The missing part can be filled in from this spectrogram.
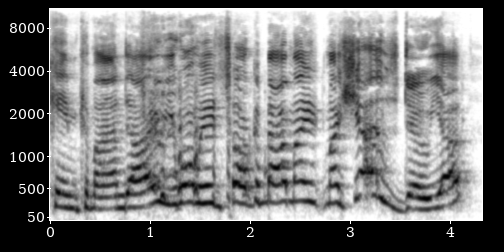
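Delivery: very high, loud, put-on Cockney accent. Asked by another speaker to try an accent: cockney accent. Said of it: "I only can do Cockney".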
